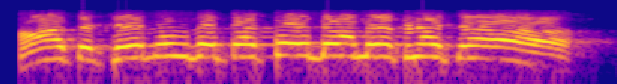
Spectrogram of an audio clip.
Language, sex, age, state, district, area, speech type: Maithili, male, 60+, Bihar, Darbhanga, rural, conversation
